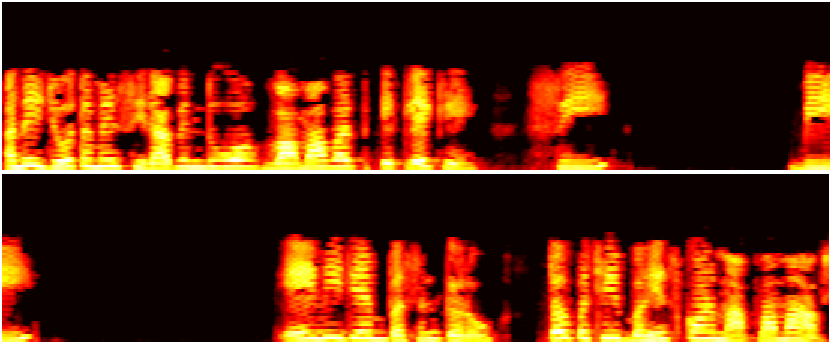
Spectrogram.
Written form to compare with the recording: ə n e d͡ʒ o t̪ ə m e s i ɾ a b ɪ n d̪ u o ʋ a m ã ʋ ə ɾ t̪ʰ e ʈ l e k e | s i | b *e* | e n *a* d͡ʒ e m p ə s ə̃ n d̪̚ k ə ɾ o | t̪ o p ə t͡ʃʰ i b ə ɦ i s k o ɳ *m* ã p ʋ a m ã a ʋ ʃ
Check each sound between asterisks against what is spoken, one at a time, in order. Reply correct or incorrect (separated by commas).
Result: incorrect, incorrect, correct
